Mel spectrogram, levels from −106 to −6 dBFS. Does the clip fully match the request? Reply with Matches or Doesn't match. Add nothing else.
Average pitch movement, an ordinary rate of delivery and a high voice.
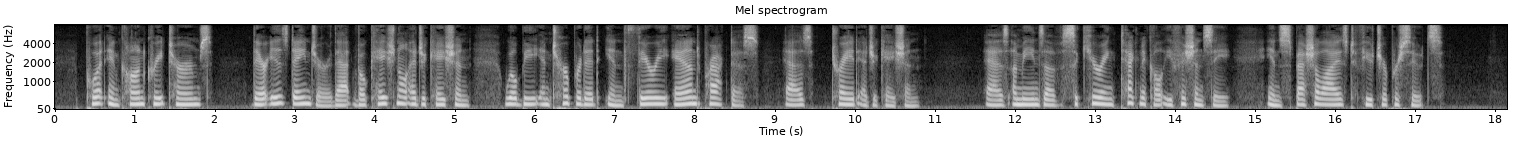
Doesn't match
